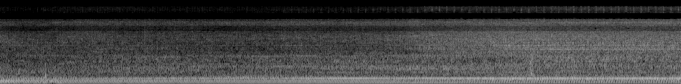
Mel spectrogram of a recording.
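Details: Jaguar XJ40 6-cylinder petrol idling after its in-tank fuel pump was replaced and a popped fuel-line clip reclipped; steady, even idle with a faint constant hum on top, no misses or knocks; healthy.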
